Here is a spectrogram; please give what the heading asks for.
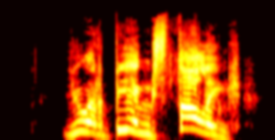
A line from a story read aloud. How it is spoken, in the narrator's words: shouted Lederman, his accent thickening as his anger rose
